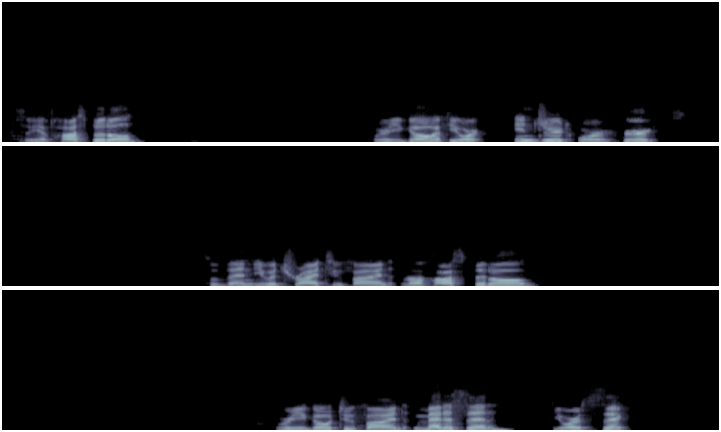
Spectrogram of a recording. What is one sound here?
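A man speaks calmly in pauses over an online call.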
